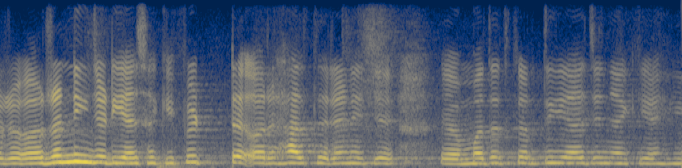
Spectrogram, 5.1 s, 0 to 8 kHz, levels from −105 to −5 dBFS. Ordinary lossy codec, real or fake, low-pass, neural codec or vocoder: none; real; none; none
